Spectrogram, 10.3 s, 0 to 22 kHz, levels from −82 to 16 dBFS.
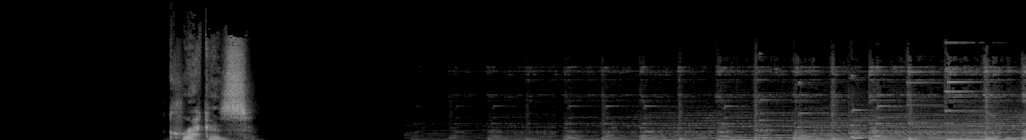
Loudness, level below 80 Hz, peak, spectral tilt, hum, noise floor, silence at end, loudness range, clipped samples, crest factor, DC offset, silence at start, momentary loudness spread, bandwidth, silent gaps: -28 LUFS; -44 dBFS; -6 dBFS; -2.5 dB/octave; none; -61 dBFS; 0 s; 20 LU; under 0.1%; 28 dB; under 0.1%; 1.7 s; 26 LU; 17.5 kHz; 2.90-4.04 s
